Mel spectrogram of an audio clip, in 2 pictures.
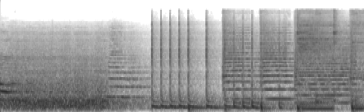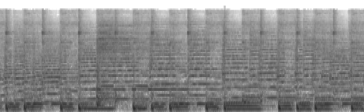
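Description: A Laos–China railway train rumbles along for a couple of seconds, then loud, sustained horn blasts sound repeatedly in a steady, pulsing pattern over the continuing rail noise.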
